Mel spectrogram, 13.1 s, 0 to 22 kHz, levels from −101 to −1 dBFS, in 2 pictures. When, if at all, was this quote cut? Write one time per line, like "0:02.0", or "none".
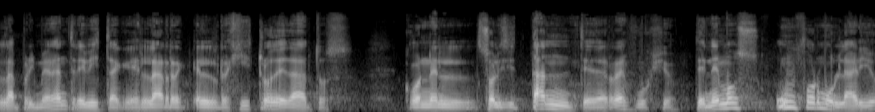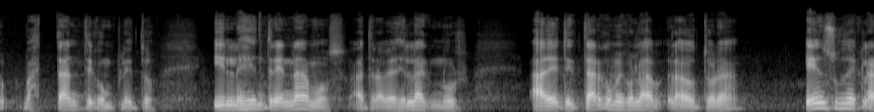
0:05.2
